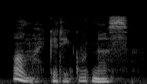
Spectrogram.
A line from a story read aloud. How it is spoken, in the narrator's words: whispered Arthur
